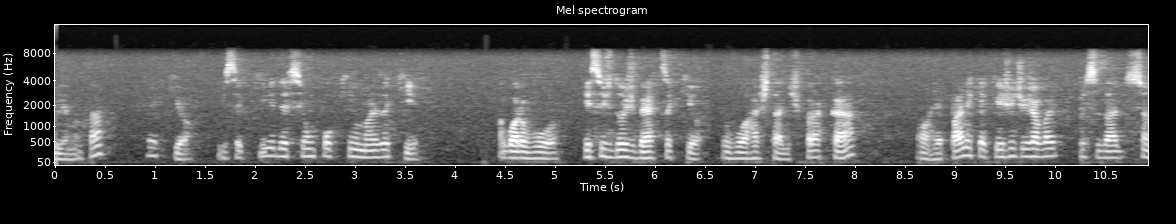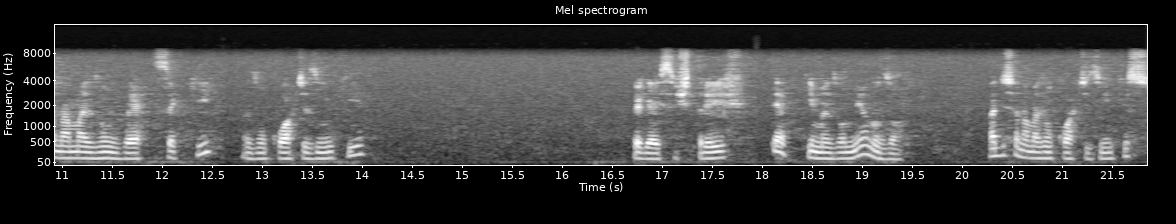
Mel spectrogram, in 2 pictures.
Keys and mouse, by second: 0.5 click, 1.3-3.0 right drag, 1.9-3.7 drag, 3.7 middle click, 6.4 right click, 6.7-8.3 drag, 10.0 ctrl+r, 12.8-15.5 right drag, 14.3-15.9 drag, 16.0 middle click, 17.1 right click, 20.5 ctrl+r.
